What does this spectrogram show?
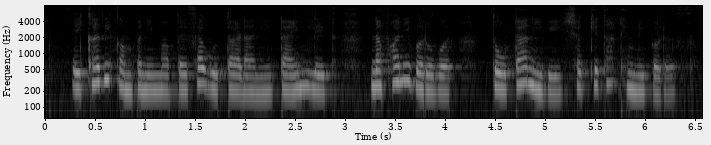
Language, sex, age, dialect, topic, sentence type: Marathi, female, 18-24, Northern Konkan, banking, statement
